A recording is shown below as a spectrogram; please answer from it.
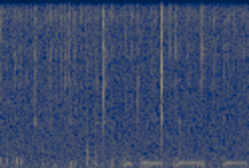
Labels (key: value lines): label: ambient
recorder: HydroMoth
